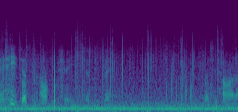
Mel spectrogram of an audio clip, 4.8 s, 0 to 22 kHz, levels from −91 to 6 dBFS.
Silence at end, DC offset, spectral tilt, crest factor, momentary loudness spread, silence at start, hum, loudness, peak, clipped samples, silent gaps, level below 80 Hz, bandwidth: 0 s; under 0.1%; -9 dB/octave; 22 dB; 4 LU; 0 s; none; -39 LUFS; -16 dBFS; under 0.1%; none; -50 dBFS; 6.4 kHz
